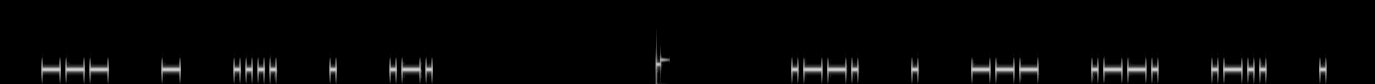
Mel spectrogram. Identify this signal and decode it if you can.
Morse code, heard as a keyed tone, about 20 wpm, spaced as for 11 wpm, 700 Hz. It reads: OTHER PEOPLE
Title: 3x Character Spacing - Top 100 Words - 20wpm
